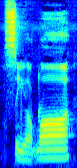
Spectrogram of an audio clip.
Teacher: dibaca tebal, sehingga pangkal lisan kita naik terangkat ke atas ketika kita mengucapkannya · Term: tabkhim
